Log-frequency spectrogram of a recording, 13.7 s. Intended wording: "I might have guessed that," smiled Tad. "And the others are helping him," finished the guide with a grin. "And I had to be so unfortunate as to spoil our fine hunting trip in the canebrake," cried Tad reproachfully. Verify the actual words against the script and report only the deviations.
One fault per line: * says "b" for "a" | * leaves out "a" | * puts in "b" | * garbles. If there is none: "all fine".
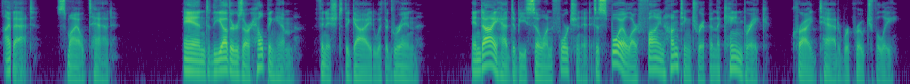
* leaves out "might have guessed"
* leaves out "as"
